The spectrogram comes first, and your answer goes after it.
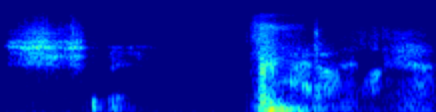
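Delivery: drawn-out, slow, very hushed whisper. Teasing another speaker by echoing a whispered confession: imitating someone whispering. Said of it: "I like you have to whisper that. You're like".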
